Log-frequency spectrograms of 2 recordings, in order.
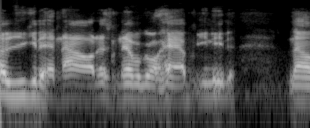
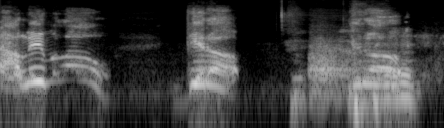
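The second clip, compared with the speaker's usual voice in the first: very high-pitched called-out shout; 12 semitones higher than usual. Retelling what he yelled at a player on the ground: imitating own past yelling. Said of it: "I remember yelling".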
